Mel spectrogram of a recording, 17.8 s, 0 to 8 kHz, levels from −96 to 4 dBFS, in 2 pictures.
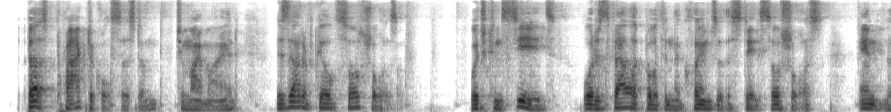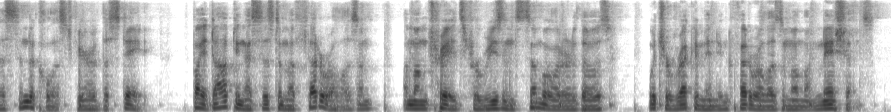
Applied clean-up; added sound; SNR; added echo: neural mask model DeepFilterNet 3.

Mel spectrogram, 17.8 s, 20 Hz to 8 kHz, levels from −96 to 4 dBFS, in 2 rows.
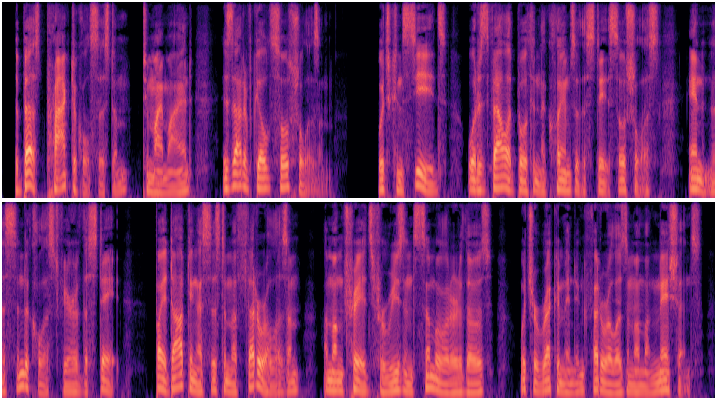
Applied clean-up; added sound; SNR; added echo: none; none; none; none.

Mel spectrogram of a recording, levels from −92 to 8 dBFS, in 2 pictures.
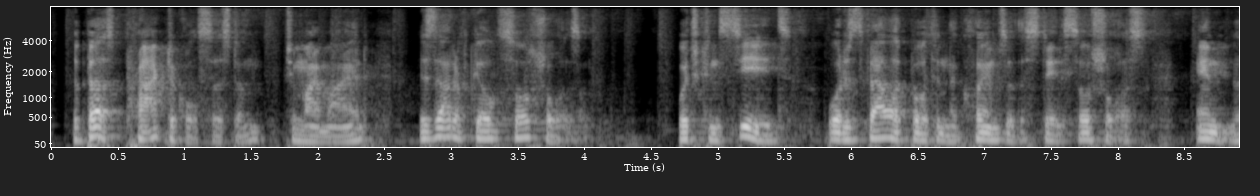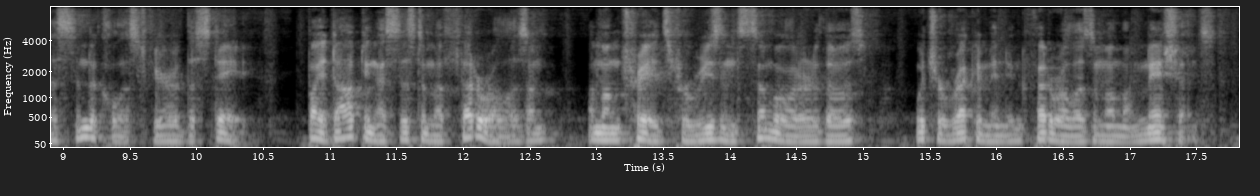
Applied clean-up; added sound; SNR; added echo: neural separator model SepFormer DNS4.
